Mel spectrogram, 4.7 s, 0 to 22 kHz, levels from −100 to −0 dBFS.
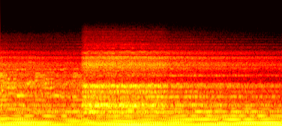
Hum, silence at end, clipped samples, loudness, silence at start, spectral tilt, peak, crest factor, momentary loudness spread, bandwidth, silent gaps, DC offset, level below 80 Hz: none; 0 s; under 0.1%; -22 LUFS; 0 s; -8.5 dB/octave; -8 dBFS; 14 dB; 5 LU; 5.4 kHz; none; under 0.1%; -24 dBFS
